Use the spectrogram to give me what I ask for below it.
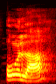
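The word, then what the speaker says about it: hola: इसका ये मतलब है कि कोई भी शब्द अगर आचे से शुरू होता है तो हम वहाँ पर आचे का उच्चारण नहीं करेंगे। उदाहरण के लिए ओला, जिसका मतलब होता है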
